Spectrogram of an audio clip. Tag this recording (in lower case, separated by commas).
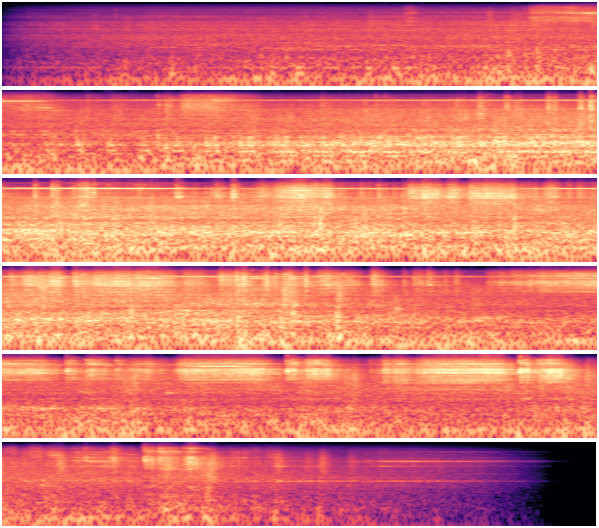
vehicle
